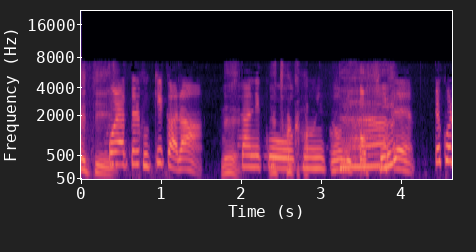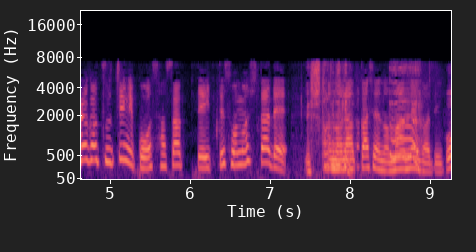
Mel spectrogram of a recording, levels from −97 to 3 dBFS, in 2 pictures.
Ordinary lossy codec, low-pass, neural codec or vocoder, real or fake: none; 7.2 kHz; none; real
